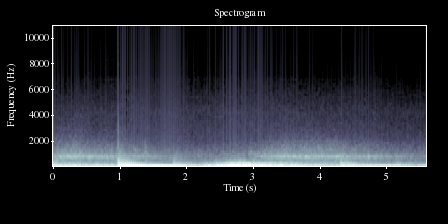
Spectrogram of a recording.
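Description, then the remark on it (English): A sudden low boom breaks out, then rolls into a long, deep rumble of thunder that swells and fades over several seconds, with steady wind noise underneath and no voices. The thunder comes from a storm front rolling in. “A storm front is rolling in.”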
